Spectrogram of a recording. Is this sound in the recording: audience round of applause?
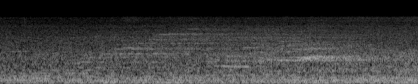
no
